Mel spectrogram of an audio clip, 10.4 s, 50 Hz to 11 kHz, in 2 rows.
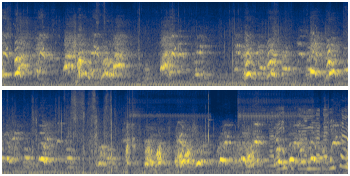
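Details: Leonberger in September 2013 barking in short, bunched bursts roughly every second, the barks tonal and slightly whining, with a faint steady hum and people's voices in the background.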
